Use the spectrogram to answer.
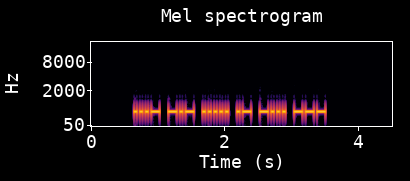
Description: Morse code, heard as a keyed tone, about 27 wpm, 700 Hz. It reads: VK5ABO
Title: DXCC-100 Call Signs - 6 Characters - 28wpm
